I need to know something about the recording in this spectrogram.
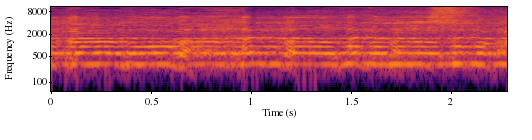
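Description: A man chanting an Urdu naat into a microphone, his voice gliding over a steady droning tone that is held without a break.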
